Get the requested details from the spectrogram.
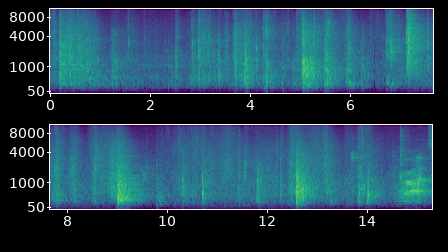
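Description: Tape rips and cardboard rustles as a box is opened.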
